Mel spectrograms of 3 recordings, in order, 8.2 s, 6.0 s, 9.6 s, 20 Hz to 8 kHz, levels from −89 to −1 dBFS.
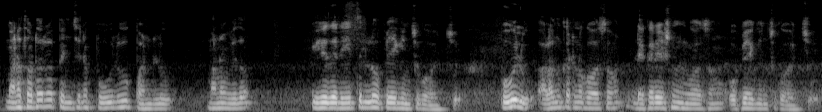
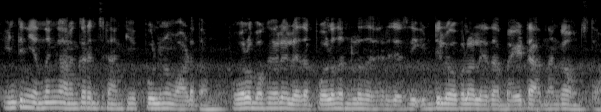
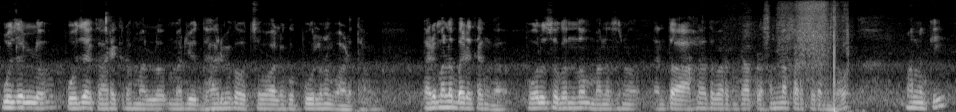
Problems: constant background noise, low volume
